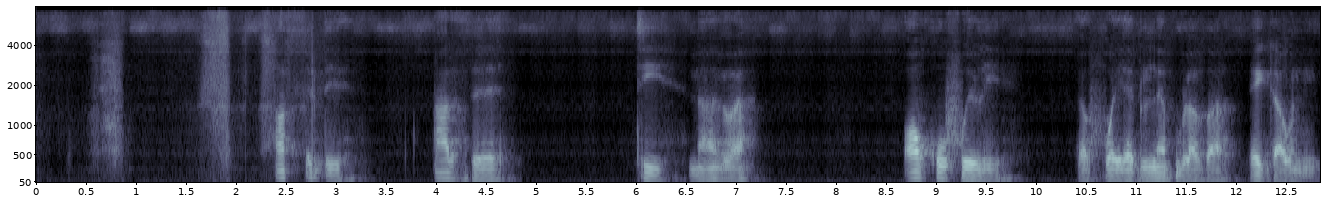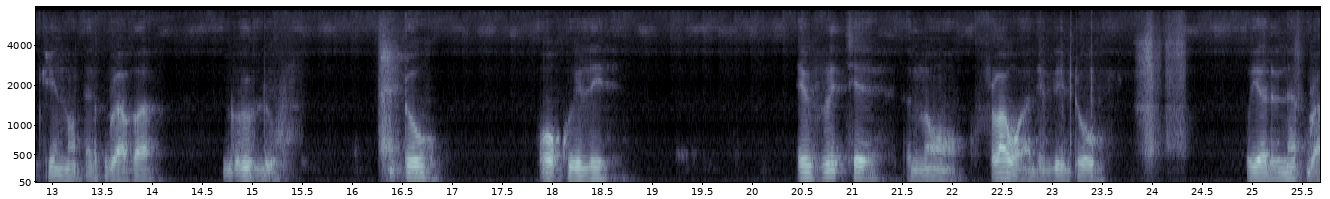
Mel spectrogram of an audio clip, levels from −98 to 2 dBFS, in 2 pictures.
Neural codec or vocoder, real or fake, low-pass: codec, 16 kHz, 0.8 kbps, ZipCodec; fake; 7.2 kHz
